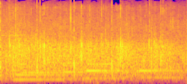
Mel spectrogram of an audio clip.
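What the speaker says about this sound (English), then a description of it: "Somebody give God a clap." Church congregation clapping during a sermon, a continuous dense wash of applause with a few voices calling out beneath it.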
